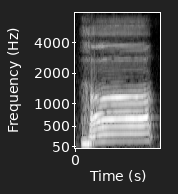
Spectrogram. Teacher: اس میں سانس کی آواز نہیں آئے گی بلکہ آپ کا سانس سینے سے سیدھا منہ سے باہر آ جائے گا. سینے سے نکلتا ہوا منہ سے سیدھا باہر آ جائے گا.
